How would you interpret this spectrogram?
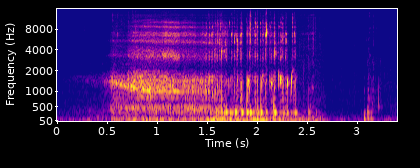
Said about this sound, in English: Some of you are so good at listening that you can actually tell what I'm drinking just by the sound of the sip.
